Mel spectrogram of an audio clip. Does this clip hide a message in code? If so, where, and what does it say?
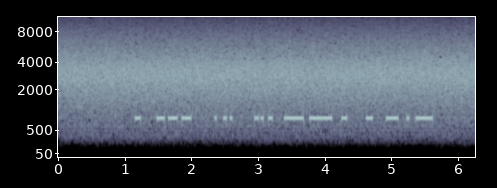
No, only beeps of irregular length, with radio hiss and a squelch burst at the end.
